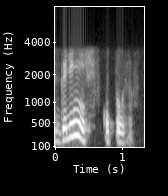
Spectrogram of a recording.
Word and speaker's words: Голенищев-Кутузов: Вот нашла у Михаила Голенищева-Кутузова, кстати, вот правильно произносить вообще Голенищев-Кутузов.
